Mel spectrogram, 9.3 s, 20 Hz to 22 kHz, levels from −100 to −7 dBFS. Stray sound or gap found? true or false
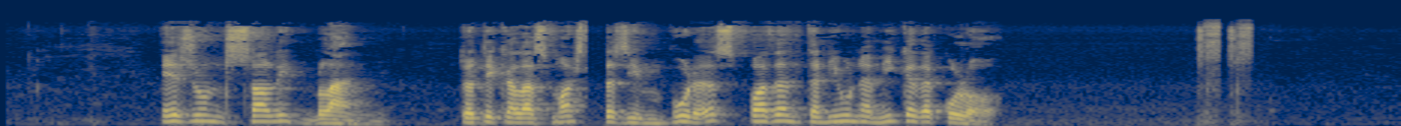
true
